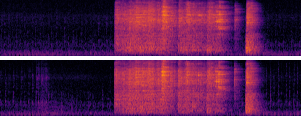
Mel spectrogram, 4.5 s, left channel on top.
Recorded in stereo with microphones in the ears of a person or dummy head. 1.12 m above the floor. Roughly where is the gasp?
I don't hear a gasp.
